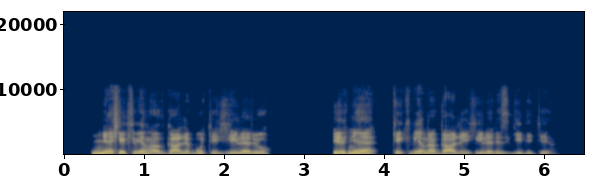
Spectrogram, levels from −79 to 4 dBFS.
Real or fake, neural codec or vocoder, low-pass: fake; codec, 44.1 kHz, 7.8 kbps, DAC; 10.8 kHz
